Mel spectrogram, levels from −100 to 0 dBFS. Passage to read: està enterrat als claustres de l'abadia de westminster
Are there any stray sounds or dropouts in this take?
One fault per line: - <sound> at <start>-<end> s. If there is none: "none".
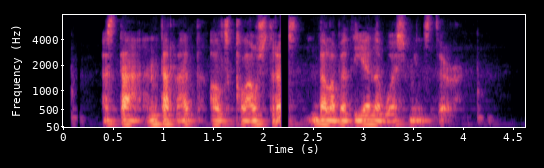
- dropout at 2.2-2.3 s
